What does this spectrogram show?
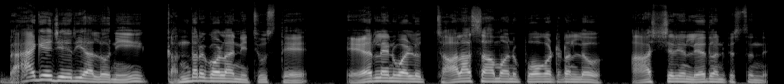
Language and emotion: Telugu, disgusted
